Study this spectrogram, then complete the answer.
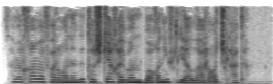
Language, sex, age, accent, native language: Uzbek, female, 18-24, Sirdaryo, Uzbek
